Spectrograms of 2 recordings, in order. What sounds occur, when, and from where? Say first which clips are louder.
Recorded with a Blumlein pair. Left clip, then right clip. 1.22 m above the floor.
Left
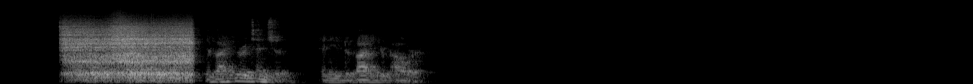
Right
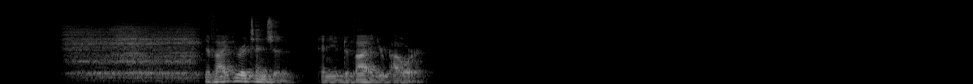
0.6 s a hiss: left 18 dB; 45° left, 0.5 m
2.0 s a man speaking: right 5 dB; 60° right, 3.5 m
